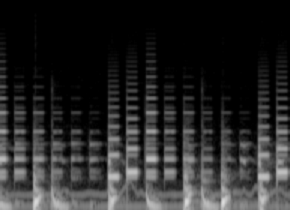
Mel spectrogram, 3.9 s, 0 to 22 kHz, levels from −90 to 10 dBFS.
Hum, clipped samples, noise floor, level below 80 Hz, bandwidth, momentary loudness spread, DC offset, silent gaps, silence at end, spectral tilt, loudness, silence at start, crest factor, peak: none; under 0.1%; -40 dBFS; -26 dBFS; 6 kHz; 10 LU; under 0.1%; none; 0 s; -9.5 dB/octave; -20 LUFS; 0 s; 18 dB; 0 dBFS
